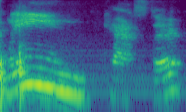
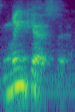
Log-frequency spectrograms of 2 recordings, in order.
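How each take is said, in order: First: Lancaster drawn out slowly, long "Laaane" then caster; wrong pronunciation. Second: Lancaster quick and run together, short "Lank"; corrected pronunciation. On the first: Reading a correction of Lancaster, wrong stretched-out version. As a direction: stretch Lancaster into two slow separate parts. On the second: Reading the correction, Lancaster said compactly the right way. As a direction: say Lancaster as one quick word. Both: Shown as a demonstration. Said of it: "Not Lancaster. It's Lancaster".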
